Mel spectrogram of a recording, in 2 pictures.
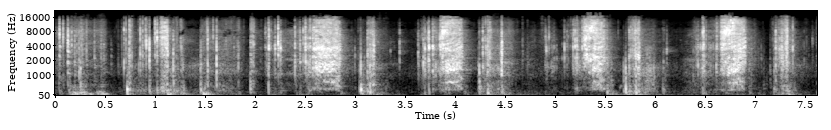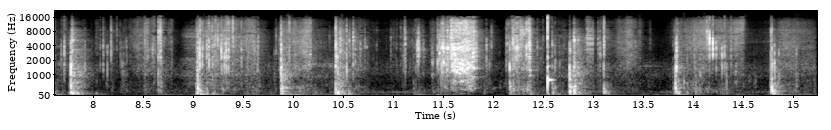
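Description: A package of women's hiking boots being taped up for shipping: repeated loud tearing and crinkling bursts of packing tape and paper, with thumps of handling, coming in an uneven rhythm close up.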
